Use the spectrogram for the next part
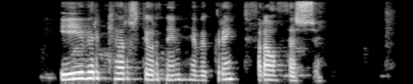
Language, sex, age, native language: Icelandic, female, 50-59, Icelandic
